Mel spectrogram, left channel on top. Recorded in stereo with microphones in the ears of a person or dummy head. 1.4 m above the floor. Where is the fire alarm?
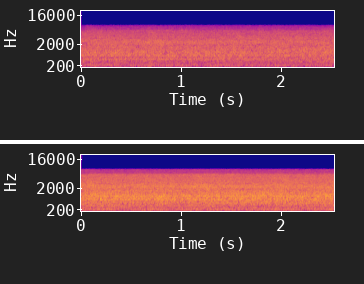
No fire alarm in this recording.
